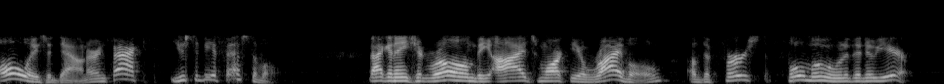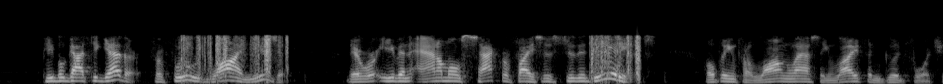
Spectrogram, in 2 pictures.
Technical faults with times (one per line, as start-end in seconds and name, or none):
0.00-18.87 G.729 codec
11.23-12.32 cable scratch noise
15.34-15.85 cable scratch noise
